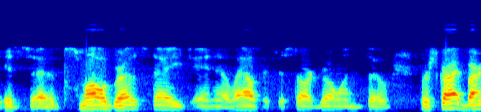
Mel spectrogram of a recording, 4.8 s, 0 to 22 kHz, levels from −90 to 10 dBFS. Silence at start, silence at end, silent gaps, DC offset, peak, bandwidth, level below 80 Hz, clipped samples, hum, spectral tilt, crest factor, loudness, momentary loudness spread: 0.05 s; 0 s; none; under 0.1%; 0 dBFS; 3.9 kHz; -74 dBFS; under 0.1%; none; -9 dB/octave; 20 dB; -20 LUFS; 17 LU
